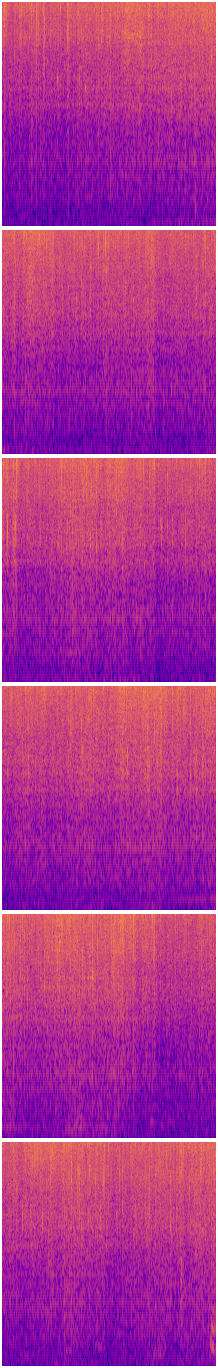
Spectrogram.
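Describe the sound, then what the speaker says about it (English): Meatballs frying in oil in a pan, a steady, continuous sizzle and crackle lasting throughout at moderate volume with no talking. "Let's cook the meatball."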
